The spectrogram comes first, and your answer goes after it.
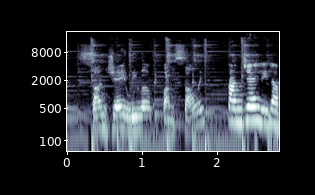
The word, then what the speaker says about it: Bhansali: my youtube videos i okay like how to pronounce his name sanjay lila bonsali sanjay lila bhansali yeah you know he's a very famous famous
